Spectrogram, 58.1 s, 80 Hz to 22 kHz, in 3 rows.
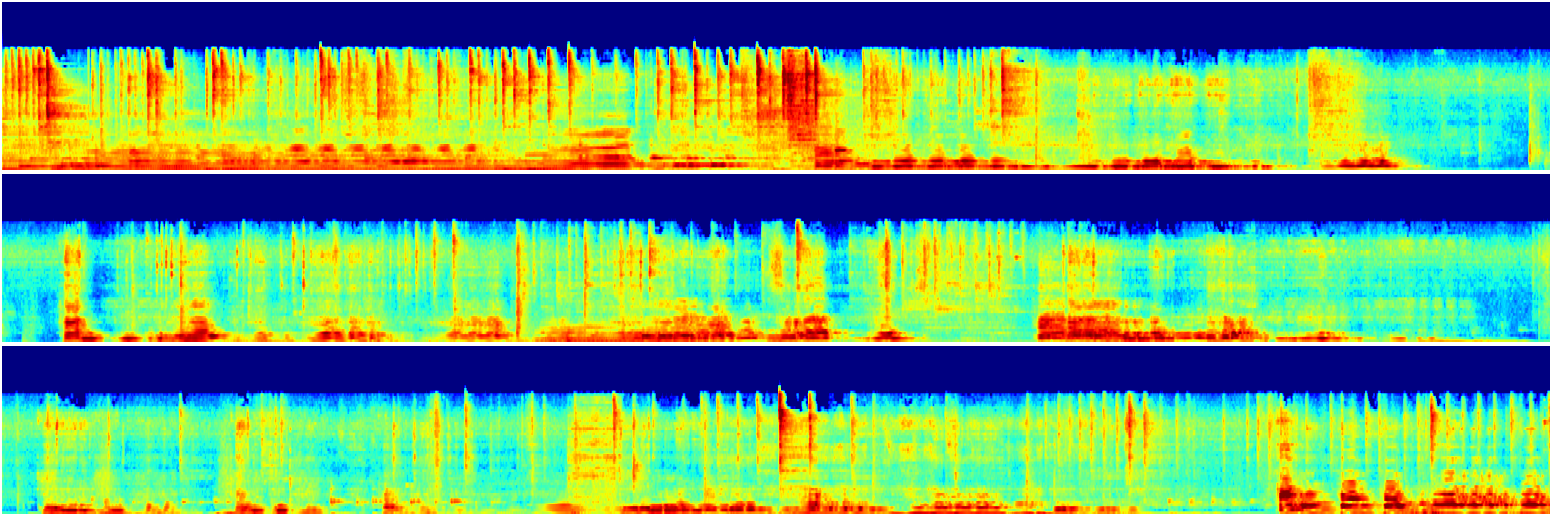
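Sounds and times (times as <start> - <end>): trumpet: 0.0 - 18.2, 20.0 - 58.0
clarinet: 0.0 - 58.0
drums: 0.0 - 58.0
electric bass: 0.0 - 58.0.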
